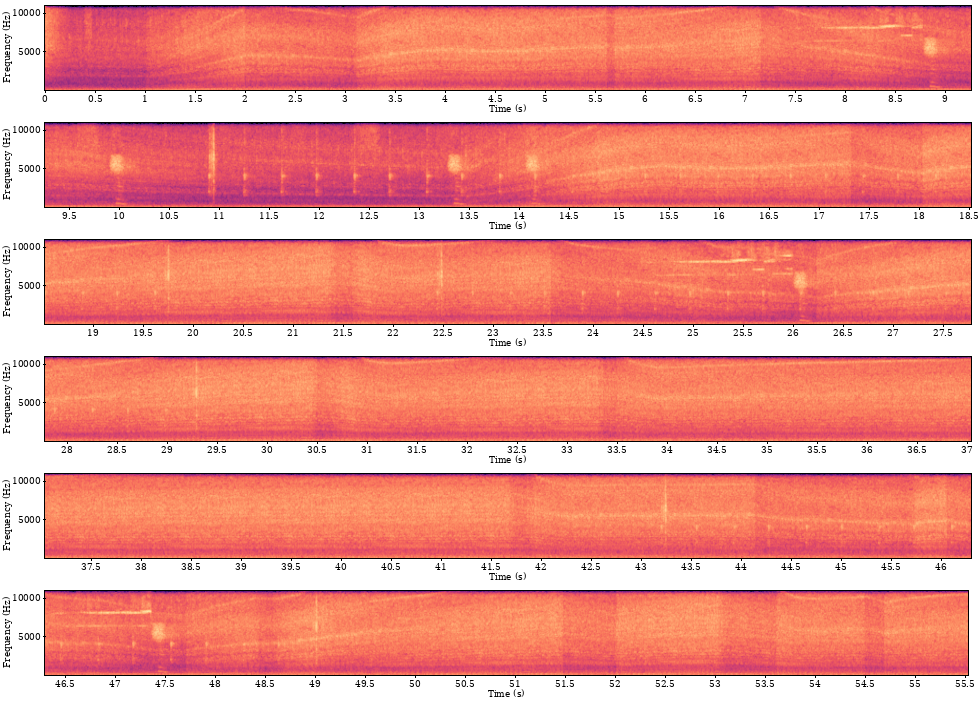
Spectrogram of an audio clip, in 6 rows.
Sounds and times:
Bus: 0.0s - 55.5s.

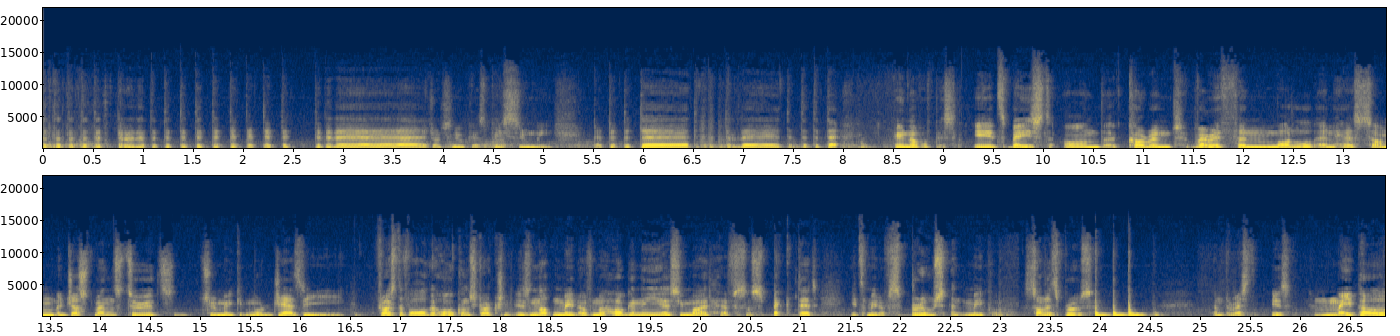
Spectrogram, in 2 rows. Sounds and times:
Speech: 0.0s - 24.0s, 25.1s - 26.8s.

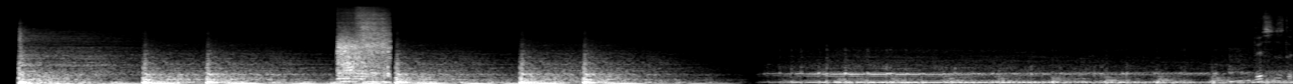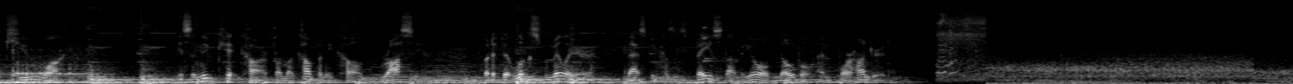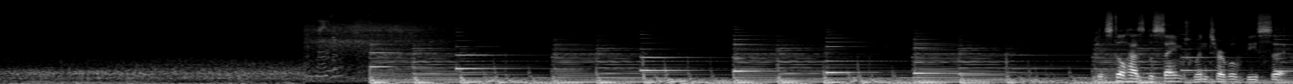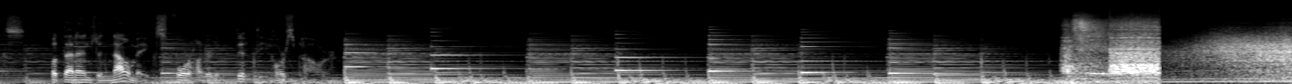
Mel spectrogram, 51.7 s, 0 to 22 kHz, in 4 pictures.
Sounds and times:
Timpani: 0.2s - 7.1s
Car: 3.4s - 4.0s, 7.6s - 14.3s, 49.3s - 51.7s.

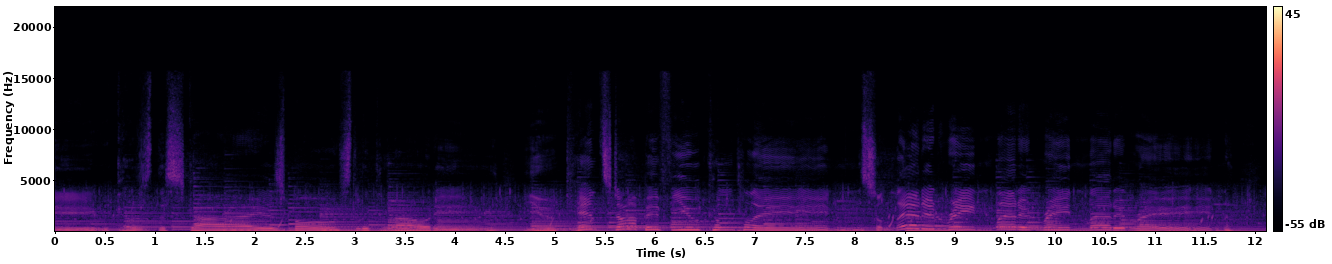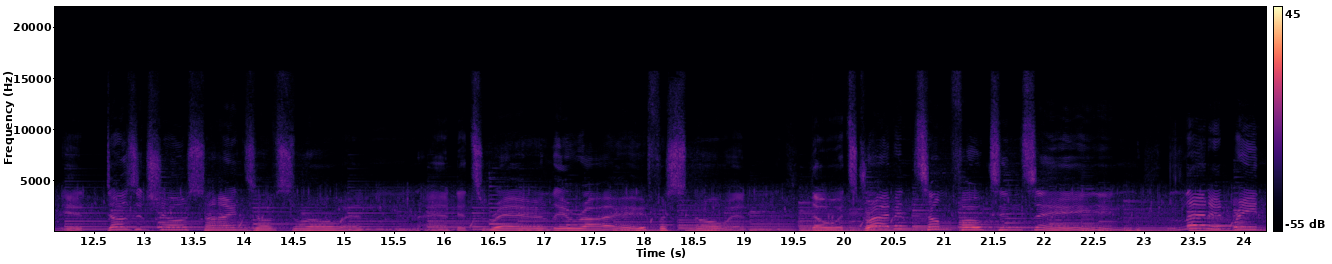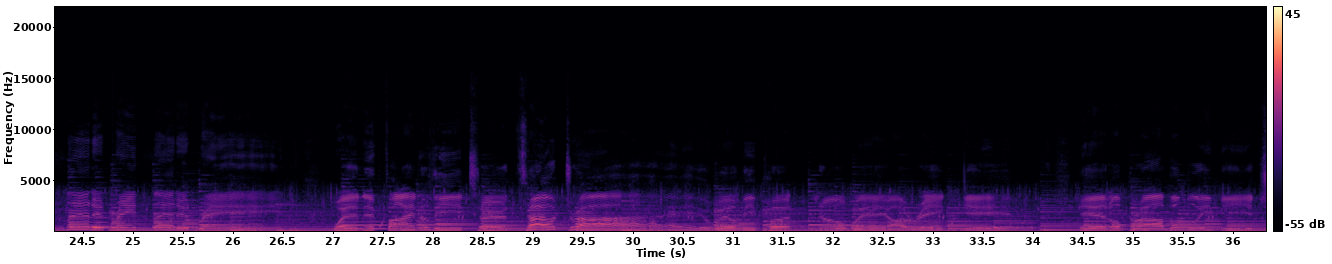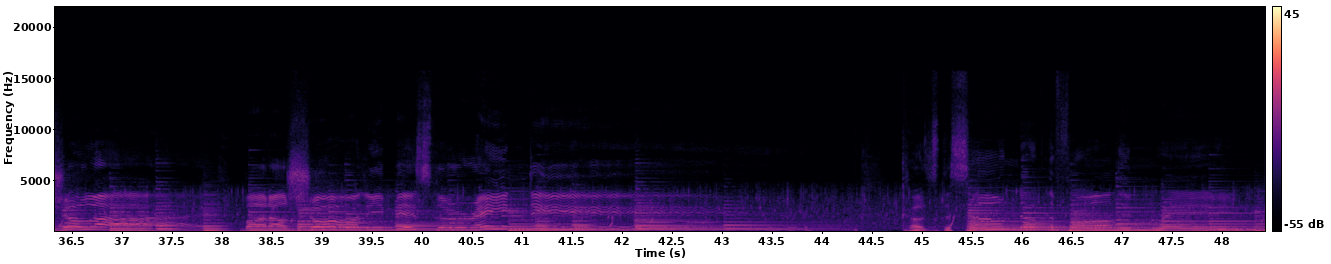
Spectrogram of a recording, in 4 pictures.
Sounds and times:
Music: 0.0s - 48.4s
Raindrop: 0.0s - 48.4s.

